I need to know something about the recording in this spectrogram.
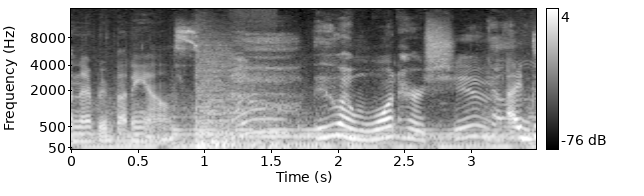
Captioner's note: gasping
